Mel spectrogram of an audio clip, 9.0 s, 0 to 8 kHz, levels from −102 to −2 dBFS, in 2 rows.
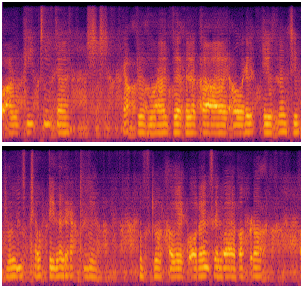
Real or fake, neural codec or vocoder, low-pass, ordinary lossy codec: fake; codec, 16 kHz, 0.5 kbps, FreqCodec, smaller model; 7.2 kHz; none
